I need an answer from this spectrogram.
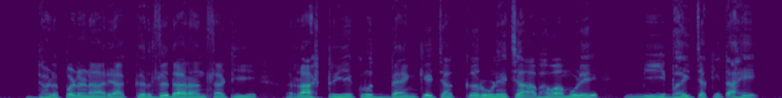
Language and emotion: Marathi, disgusted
